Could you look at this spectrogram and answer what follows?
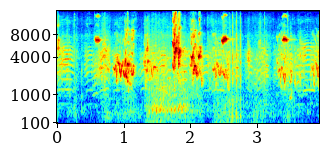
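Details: Budgerigar flock in an outdoor aviary giving bursts of warbling chirps and high squeaks, with a brief flurry of fluttering, wing-like noise midway.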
